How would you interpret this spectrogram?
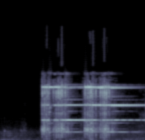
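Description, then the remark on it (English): An aftermarket bicycle bell on an olive green Schwinn cruiser bike rings, two quick bright dings in succession with a sustained metallic ring that lingers after a moment of silence. “It's got a bell on it.”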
